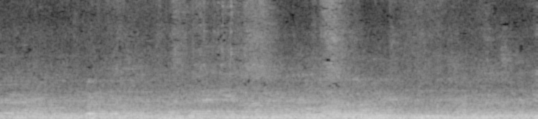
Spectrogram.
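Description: Indistinct background chatter of people in a large indoor hall, over a steady low rumble.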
